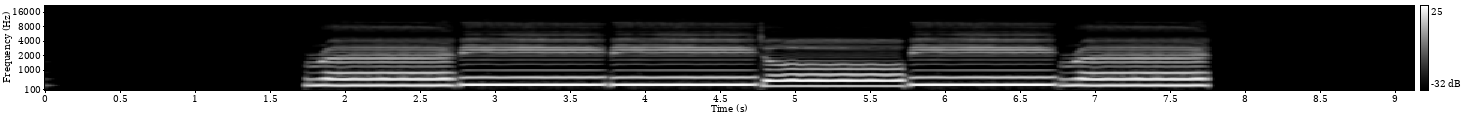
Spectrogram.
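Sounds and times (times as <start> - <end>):
person singing solfa training exercise: 1.7 - 7.8.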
